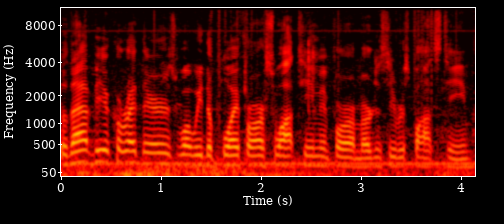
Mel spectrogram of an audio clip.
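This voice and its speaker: Noticeable background noise behind a man's voice, the sound dry with no echo. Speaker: police SWAT officer. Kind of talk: casual interview. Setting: outdoors at a lakefront event. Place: open country.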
